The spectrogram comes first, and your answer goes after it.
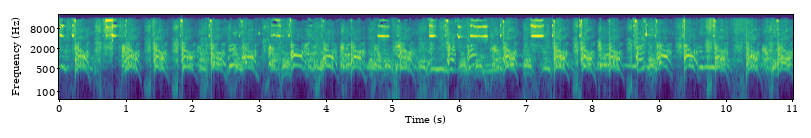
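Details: Beagles and Beagle-Harriers baying at a standstill while holding a wild boar at bay during a hunt; dense, overlapping yelping barks with arched, howling notes repeating rapidly throughout, several dogs calling at once, briefly a person's voice.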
